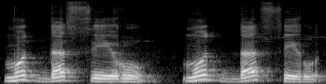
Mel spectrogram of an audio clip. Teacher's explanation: دال پہ بھی تشدید ہے اور سا پہ بھی تشدید ہے، تو ہمیں میم کو دال سے پہلے ملانا ہوگا، پھر دال کو سا سے ملانا ہوگا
